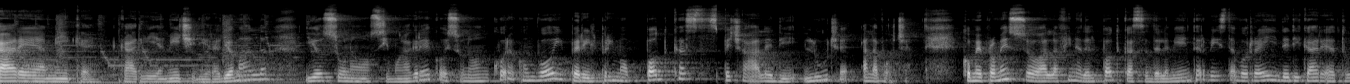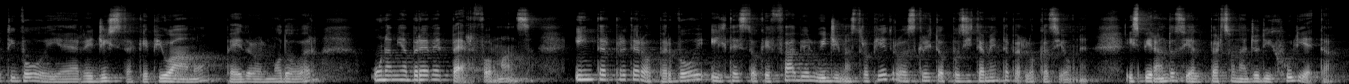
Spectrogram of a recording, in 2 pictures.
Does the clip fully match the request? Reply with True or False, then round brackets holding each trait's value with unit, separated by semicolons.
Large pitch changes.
True (5.7 semitones)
